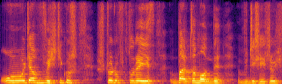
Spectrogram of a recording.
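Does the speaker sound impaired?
Yes: cerebral palsy, quadriplegic; four-limb involvement, born premature at seven months, six weeks in incubator, wheelchair user; adult, continuous ongoing rehabilitation.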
